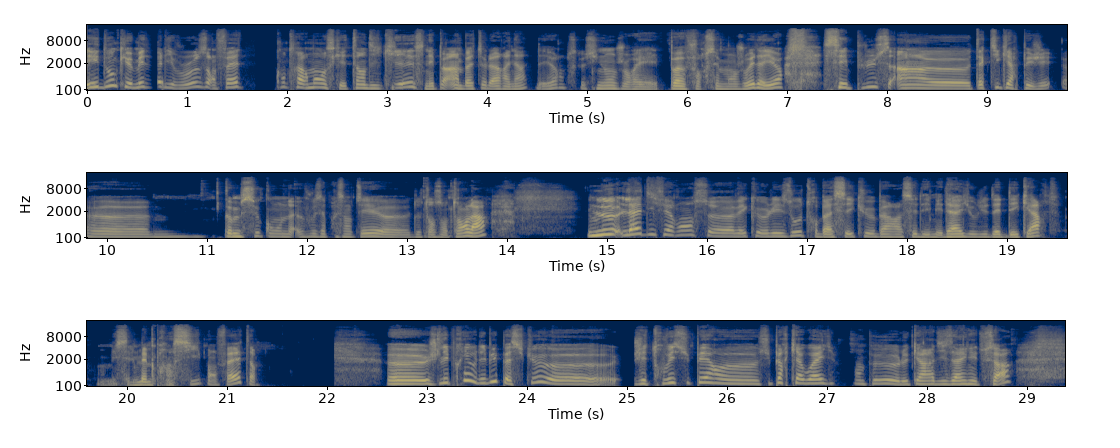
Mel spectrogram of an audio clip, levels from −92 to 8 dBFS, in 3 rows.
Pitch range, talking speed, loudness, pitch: 165-240 Hz, 190 wpm, -24 LUFS, 195 Hz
